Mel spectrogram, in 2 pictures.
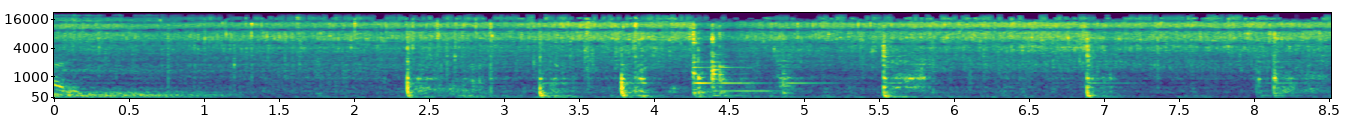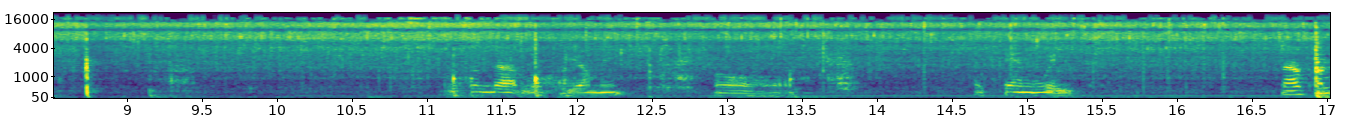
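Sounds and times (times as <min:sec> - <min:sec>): food sizzling in a frying pan: 0:00.0 - 0:17.0
utensil scraping a pan: 0:02.4 - 0:06.0, 0:08.0 - 0:09.5, 0:11.2 - 0:14.0.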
